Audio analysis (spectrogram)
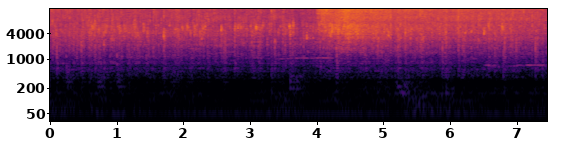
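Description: Fish sizzling and spitting in hot oil in a wok, a steady close frying hiss that swells louder partway through as it is stirred.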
